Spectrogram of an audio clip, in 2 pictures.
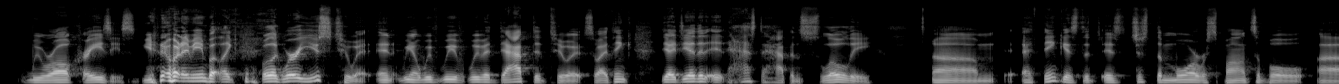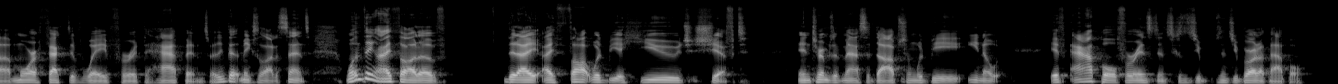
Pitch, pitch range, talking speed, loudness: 100 Hz, 90-110 Hz, 220 wpm, -25 LUFS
